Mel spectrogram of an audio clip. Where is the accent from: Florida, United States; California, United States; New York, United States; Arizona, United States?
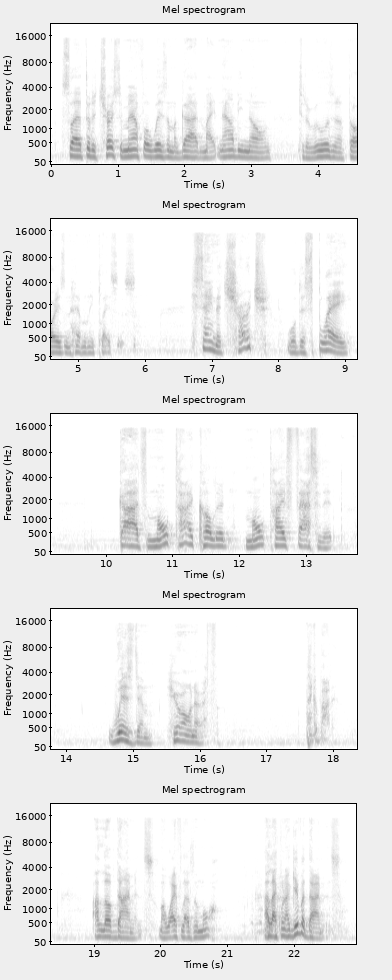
New York, United States; moved away; I'm from New York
